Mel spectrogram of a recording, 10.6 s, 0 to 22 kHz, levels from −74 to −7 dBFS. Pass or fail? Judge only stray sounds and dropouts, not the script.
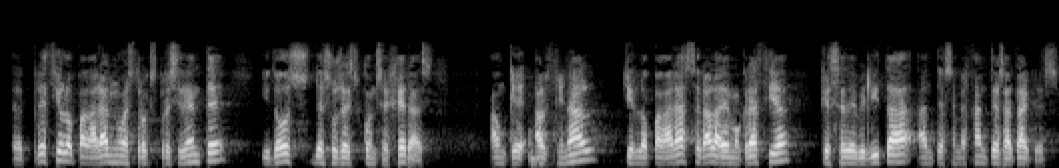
pass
